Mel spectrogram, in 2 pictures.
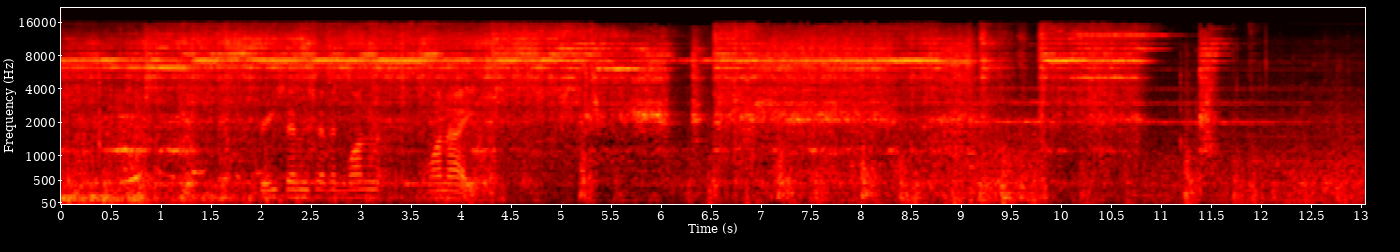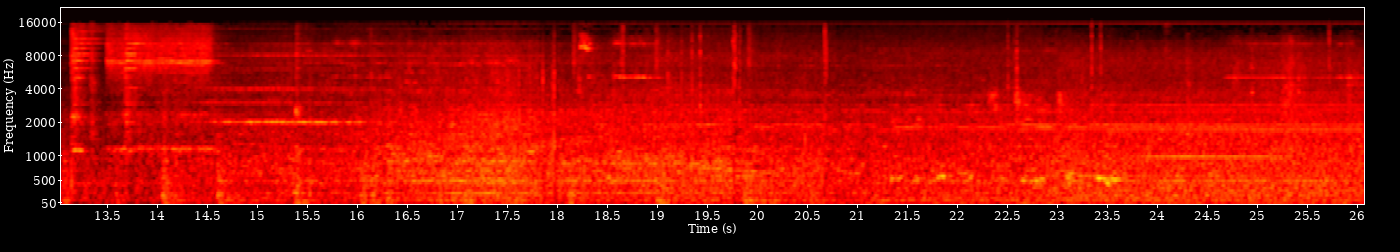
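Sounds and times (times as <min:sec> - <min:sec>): train wheels squealing: 0:00.0 - 0:19.1, 0:24.6 - 0:26.0
rumble of train carriages: 0:00.0 - 0:26.0.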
